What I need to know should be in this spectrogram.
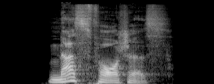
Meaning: strong/mixed nominative/accusative neuter singular of nassforsch
- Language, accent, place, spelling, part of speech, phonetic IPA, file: German, Germany, Berlin, nassforsches, adjective, [ˈnasˌfɔʁʃəs], De-nassforsches.ogg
